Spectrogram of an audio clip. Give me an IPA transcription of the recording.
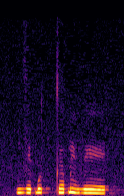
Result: n z e ɓ o tː ə ɓ ẽ v e

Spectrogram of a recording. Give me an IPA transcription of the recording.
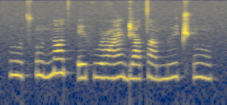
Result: u˧˩ t͡sʼ ũ˧˩ n ɑ̃˥ t͡sʼ e˩ f u˩ ʕ æ̃˩˧˩ ɖ e˨˩˦ tˤ ẽ˩ m ɨ˩˧˩ t͡ʃʼ ũ˧˩

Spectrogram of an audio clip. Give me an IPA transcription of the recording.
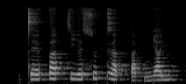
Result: t̪ ɛ˧˥ f a˦˥ t̚ s i˧˥ ə̯ s u˦˥ t̚ ɣ a˨˩ t̚ ʔ a˨˩ k̚ ɲ a˧ j

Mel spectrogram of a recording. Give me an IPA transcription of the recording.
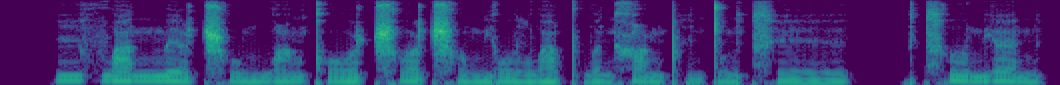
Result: i˥ f w a˥ n n̪ e˥˩ ɪ̯ ʈ͡ʂʰ u˨˩ m w ɑ˧˥ ŋ kʰ o˧˥ ʊ̯ ʈ͡ʂʰ ɤ˥ ʈ͡ʂʰ ɤ˨ m j o˥˧ ʊ̯ l w ä˥˩ pʰ w ə˧˥ n x ɑ˥˩ ŋ pʰ i˩ n t̪ ʊ˥˩ ŋ t͡sʰ e˨˩˦ ɪ̯ | t͡sʰ ɹ̩˥˧ n̪ j ɛ˥˩ n

